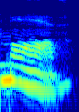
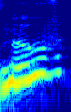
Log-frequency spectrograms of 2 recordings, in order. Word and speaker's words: mauve: this different than me I pronounce it mauve with an ah sound because a u is an awe mauve but I've heard it all kinds of different ways move not uh what was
